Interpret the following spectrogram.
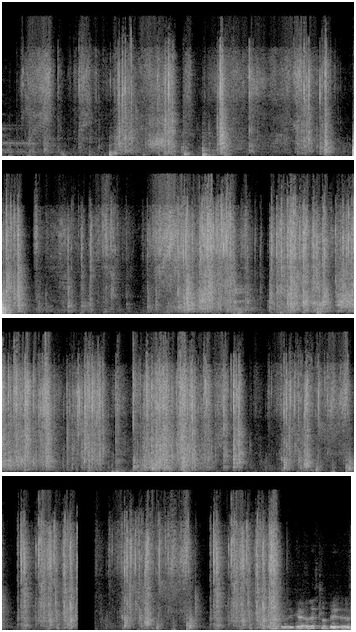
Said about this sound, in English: get some tie tape and put it around there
